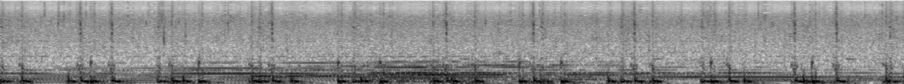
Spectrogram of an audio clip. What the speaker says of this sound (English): And it's raining, which is kind of rare.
